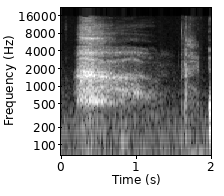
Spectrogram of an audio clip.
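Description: A person's sharp, audible breath: a noisy rush of air lasting about a second, followed by a few faint mouth clicks.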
